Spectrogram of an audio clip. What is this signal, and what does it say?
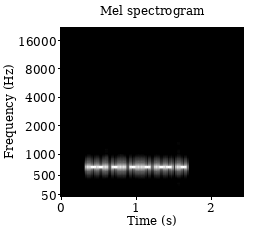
Morse code, heard as a keyed tone, about 51 wpm, 700 Hz. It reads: PDXWA
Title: Code Groups - 5 Letter:Numbers - 50wpm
